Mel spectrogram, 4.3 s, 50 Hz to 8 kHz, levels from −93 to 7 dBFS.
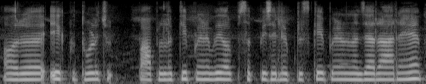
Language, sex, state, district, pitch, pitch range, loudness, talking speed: Hindi, male, Uttar Pradesh, Jalaun, 220 Hz, 215-225 Hz, -29 LUFS, 140 wpm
